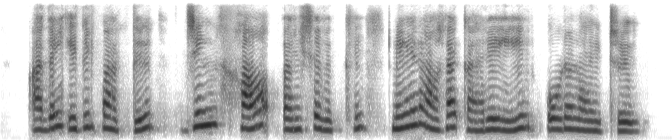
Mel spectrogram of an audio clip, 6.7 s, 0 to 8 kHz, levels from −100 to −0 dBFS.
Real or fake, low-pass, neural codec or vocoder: fake; 7.2 kHz; codec, 16 kHz, 2 kbps, FreqCodec, smaller model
